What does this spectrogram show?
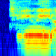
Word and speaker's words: Teeny: Is it teeny or tiny? Let's get it straight. Teeny. It's teeny.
